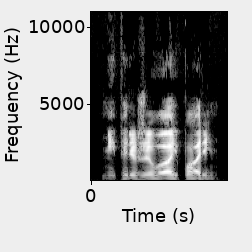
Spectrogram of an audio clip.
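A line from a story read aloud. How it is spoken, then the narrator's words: Fatherly tone. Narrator (Russian): отеческим тоном вмешался Флинт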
